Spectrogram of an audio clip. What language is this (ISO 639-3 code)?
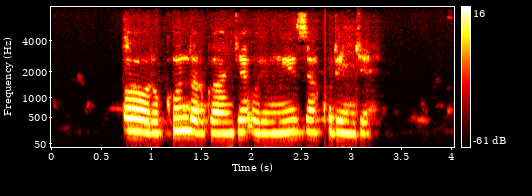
kin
